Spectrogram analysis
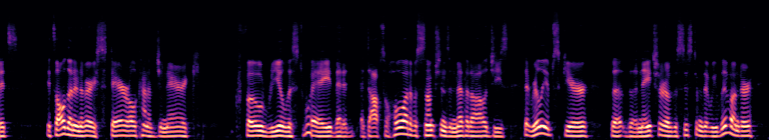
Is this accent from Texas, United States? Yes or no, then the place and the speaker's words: no; Indiana, United States; I'm from Southern Indiana, so I've known more conservative people my whole life.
